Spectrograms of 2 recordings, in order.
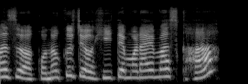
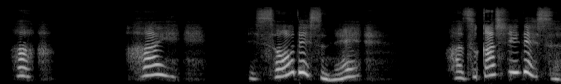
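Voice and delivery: ordinary delivery

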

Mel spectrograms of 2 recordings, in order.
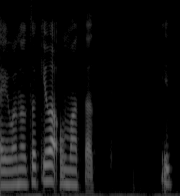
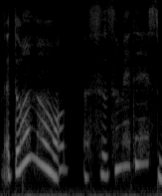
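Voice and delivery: high-pitched, put-on cute self-introduction; cutesy introduction voice; 11 semitones higher than usual. Shown as a demonstration. Streamer showing viewers her usual introduction, cutesy put-on voice. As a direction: introduce yourself in a cutesy, polished voice. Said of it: "可愛こぶってるかもしれない".

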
